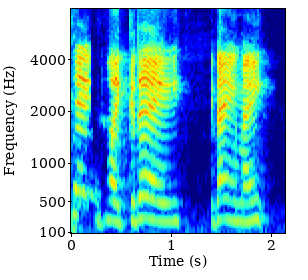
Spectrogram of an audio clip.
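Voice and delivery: imitated Australian accent. Showing the others on the show an Australian accent. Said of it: "That's my Australian accent".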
